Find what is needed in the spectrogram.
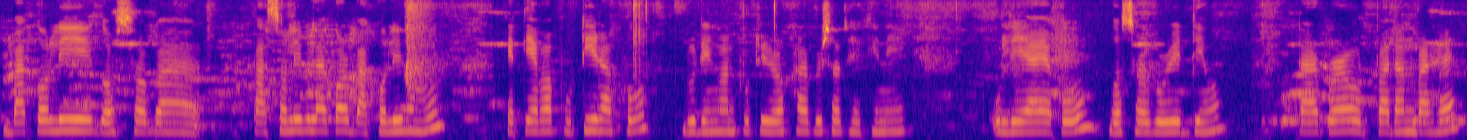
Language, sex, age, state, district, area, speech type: Assamese, female, 45-60, Assam, Dibrugarh, urban, spontaneous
